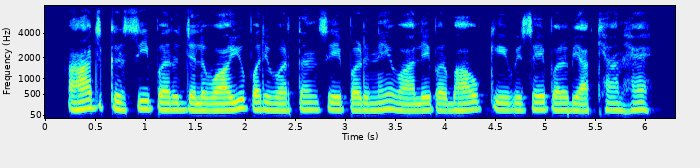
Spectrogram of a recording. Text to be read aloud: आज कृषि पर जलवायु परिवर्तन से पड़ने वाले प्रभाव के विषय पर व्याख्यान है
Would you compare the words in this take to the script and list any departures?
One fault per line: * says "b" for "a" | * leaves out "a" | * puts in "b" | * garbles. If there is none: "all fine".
all fine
